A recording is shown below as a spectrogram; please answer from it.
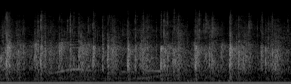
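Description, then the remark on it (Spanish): An audience applauds the Lord as King, clapping steadily, a dense, continuous patter of many hands with a few sharper claps standing out, sustained at an even level for the whole stretch. “Y entonces me, habilitó, dele fuerte el aplauso al rey.”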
